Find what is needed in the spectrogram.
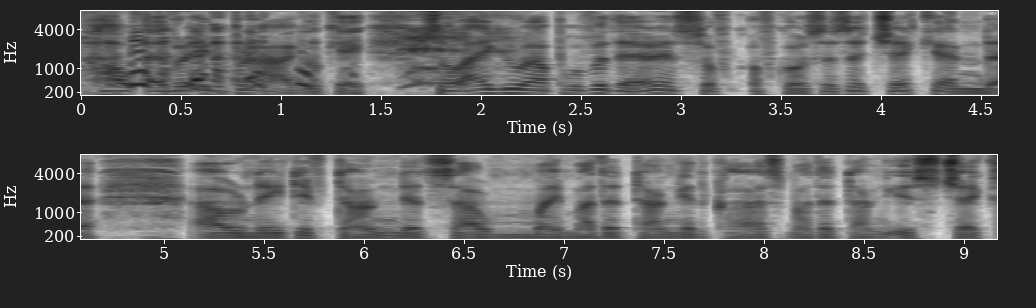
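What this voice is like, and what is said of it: Czech accent in English. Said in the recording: “We have accent, of course, in English.”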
